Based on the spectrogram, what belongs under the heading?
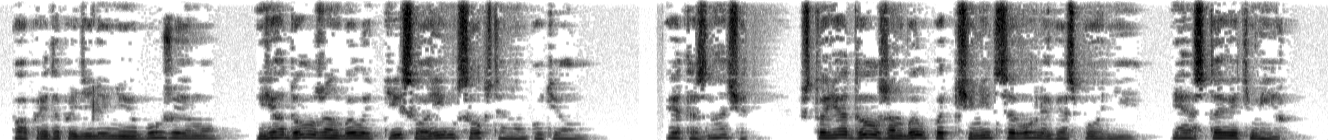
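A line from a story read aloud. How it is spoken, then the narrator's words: Calm reply. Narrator (Russian): спокойным голосом ответил отец Афанасий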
